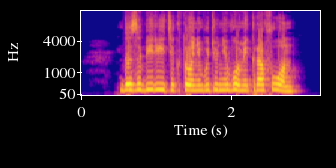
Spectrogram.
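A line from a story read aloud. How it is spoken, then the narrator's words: Barked. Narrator (Russian): кому-то рявкнула Адовна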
